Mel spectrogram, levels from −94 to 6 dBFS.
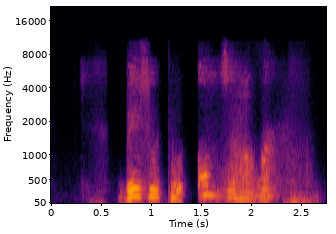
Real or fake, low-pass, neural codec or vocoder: fake; 10.8 kHz; codec, 44.1 kHz, 0.9 kbps, DAC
